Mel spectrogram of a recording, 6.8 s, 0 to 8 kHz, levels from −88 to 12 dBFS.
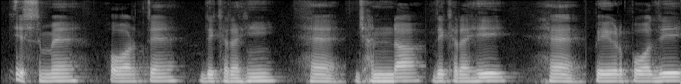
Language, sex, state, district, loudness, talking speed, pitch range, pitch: Hindi, male, Uttar Pradesh, Jalaun, -15 LUFS, 105 wpm, 120-130 Hz, 125 Hz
